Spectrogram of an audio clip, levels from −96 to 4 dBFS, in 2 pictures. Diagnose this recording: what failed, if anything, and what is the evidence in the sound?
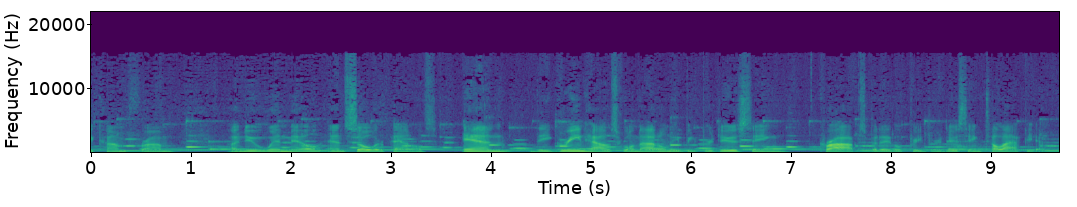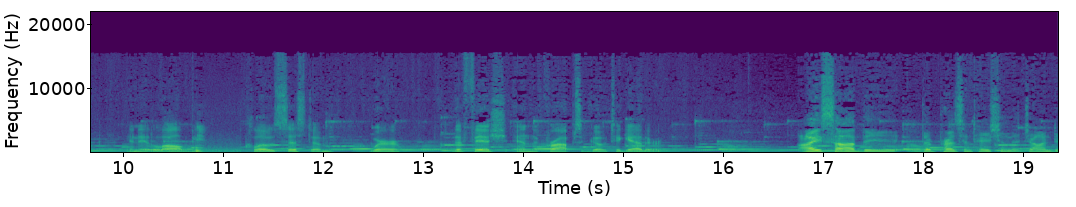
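The network stage dropped packets, and the receiver's concealment covered the holes. Three short concealed packet losses fall in quick succession: 10.71 to 10.73 s, 10.74 to 10.76 s and 10.76 to 10.78 s. In each, about 10 ms of audio never arrived in time. The decoder extended the preceding sound, following its pitch or as shaped noise, then crossfaded back to real audio. Each shows up as a brief smear or wobble.

That burst runs straight into a long network dropout, likely caused by a congested or interrupted link, since nothing arrived for an extended stretch. From 10.78 to 11.19 s, 400 ms of audio is missing, and concealment synthesised the entire gap rather than falling to silence. The sound there is an artificial buzzy or hissy continuation of the last material. When real audio returns at 11.19 s, it picks up further along, and the missing portion is gone for good.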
